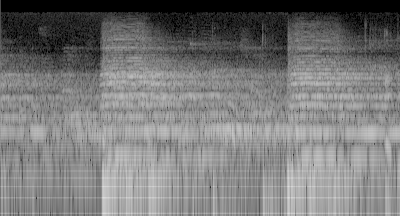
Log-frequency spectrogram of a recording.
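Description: A basketball being dribbled on a sports-hall floor, under held musical notes that strike anew about a second in and again near the end.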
